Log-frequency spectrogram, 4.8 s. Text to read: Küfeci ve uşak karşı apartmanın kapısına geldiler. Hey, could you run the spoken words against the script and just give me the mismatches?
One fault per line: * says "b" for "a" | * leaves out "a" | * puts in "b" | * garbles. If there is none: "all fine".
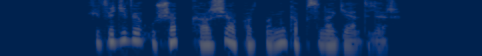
all fine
